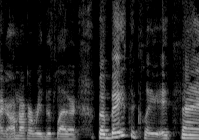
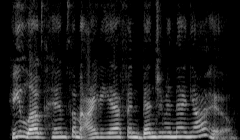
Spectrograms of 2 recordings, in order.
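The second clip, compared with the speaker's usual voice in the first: ordinary talk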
